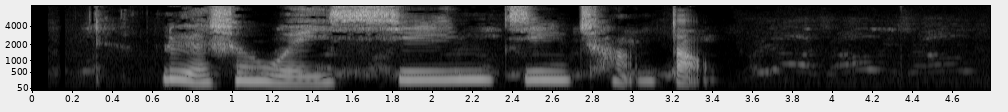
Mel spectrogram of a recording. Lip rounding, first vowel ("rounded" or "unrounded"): unrounded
